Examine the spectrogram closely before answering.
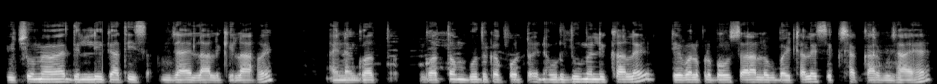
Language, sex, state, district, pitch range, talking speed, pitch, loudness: Maithili, male, Bihar, Samastipur, 105-120 Hz, 200 wpm, 115 Hz, -13 LUFS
